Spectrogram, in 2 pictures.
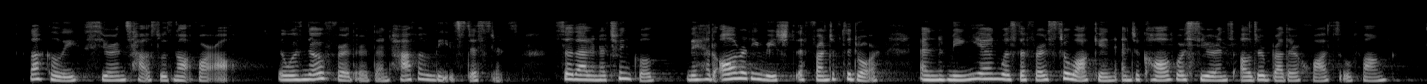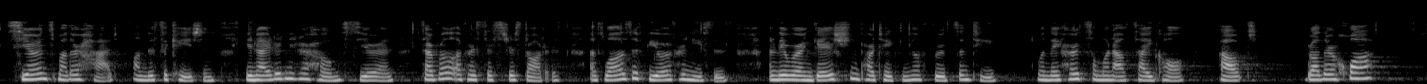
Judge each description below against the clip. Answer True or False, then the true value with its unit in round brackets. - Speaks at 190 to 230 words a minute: True (205 wpm)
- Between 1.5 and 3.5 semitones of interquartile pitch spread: True (2.6 semitones)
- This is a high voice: True (205 Hz)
